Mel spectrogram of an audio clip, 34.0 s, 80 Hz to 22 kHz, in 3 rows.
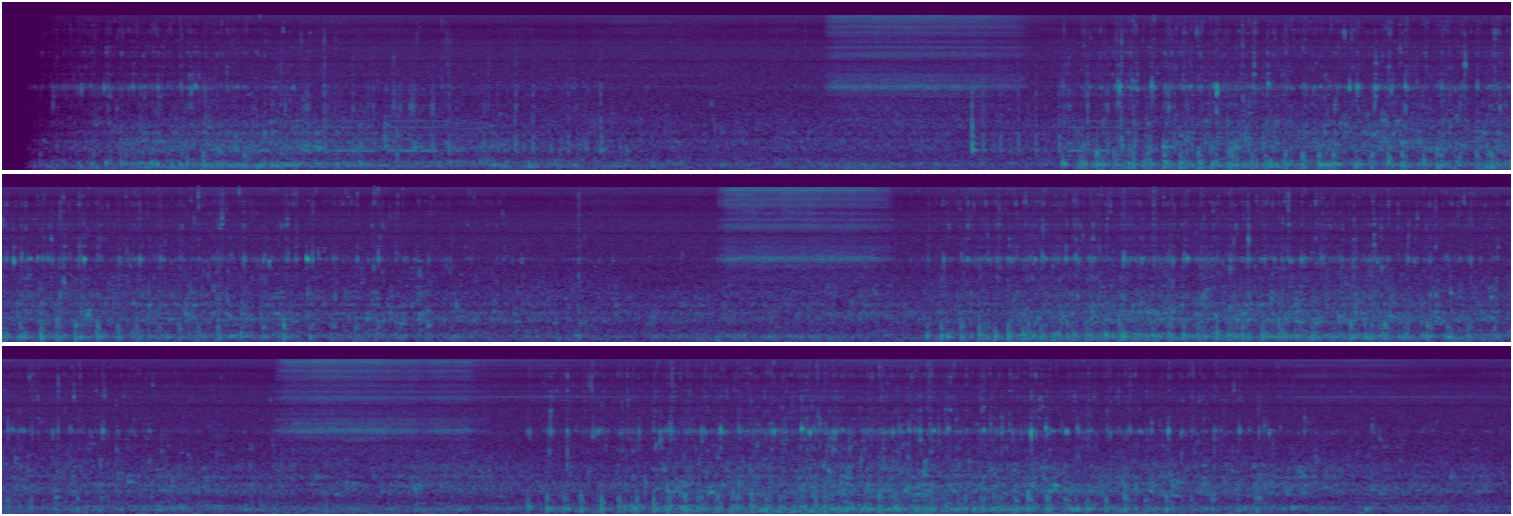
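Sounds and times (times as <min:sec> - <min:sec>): faint high whine: 0:01.4 - 0:08.1, 0:14.3 - 0:20.6, 0:22.0 - 0:27.9, 0:28.8 - 0:33.9
underwater regulator breathing: 0:06.2 - 0:09.0, 0:16.7 - 0:20.3, 0:24.6 - 0:28.1.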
